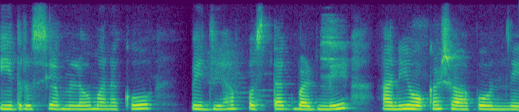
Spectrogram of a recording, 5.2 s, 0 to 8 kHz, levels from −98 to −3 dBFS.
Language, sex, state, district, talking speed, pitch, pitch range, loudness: Telugu, female, Andhra Pradesh, Krishna, 125 wpm, 250 Hz, 240-260 Hz, -17 LUFS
